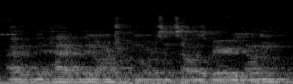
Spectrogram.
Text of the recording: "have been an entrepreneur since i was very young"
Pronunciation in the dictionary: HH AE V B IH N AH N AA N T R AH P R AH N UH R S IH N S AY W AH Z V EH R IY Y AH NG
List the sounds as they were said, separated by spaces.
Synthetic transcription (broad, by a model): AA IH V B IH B AH N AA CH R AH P AH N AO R S IH N S AY W AH Z V EH R IY Y AH NG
